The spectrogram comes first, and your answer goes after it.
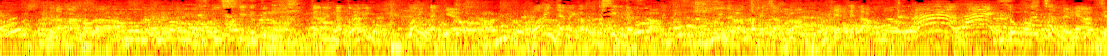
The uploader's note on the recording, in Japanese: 某立ち飲み屋で「いざかや～ん相談室」に代わる新コーナー「5 Minute」というタイトルが決まるまでの様子を収録しました。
